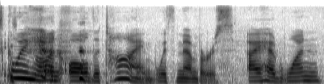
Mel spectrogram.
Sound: laughs

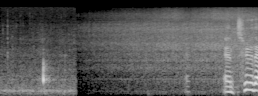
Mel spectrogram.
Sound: sizzling

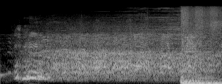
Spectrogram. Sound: audience laughing; upbeat music

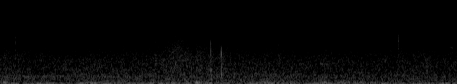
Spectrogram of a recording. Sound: wind blowing

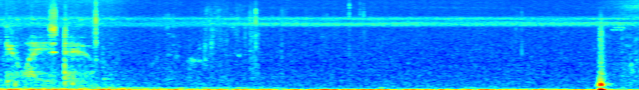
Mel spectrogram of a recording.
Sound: crickets chirping

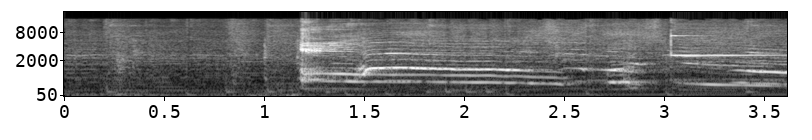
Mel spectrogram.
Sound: both exclaiming

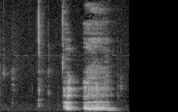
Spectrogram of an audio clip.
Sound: throat clearing "ahem"

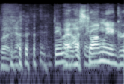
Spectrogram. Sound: all laughing

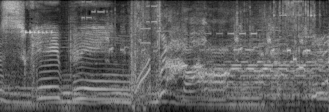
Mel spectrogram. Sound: screaming

